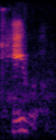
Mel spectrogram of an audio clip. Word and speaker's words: Cairo: Kinjun said there is a town in South Georgia called uh Cairo, but it's said like Cairo.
